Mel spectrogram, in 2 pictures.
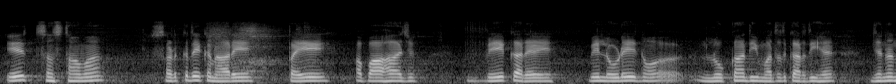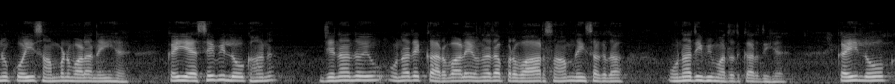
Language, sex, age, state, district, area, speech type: Punjabi, male, 30-45, Punjab, Kapurthala, rural, spontaneous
